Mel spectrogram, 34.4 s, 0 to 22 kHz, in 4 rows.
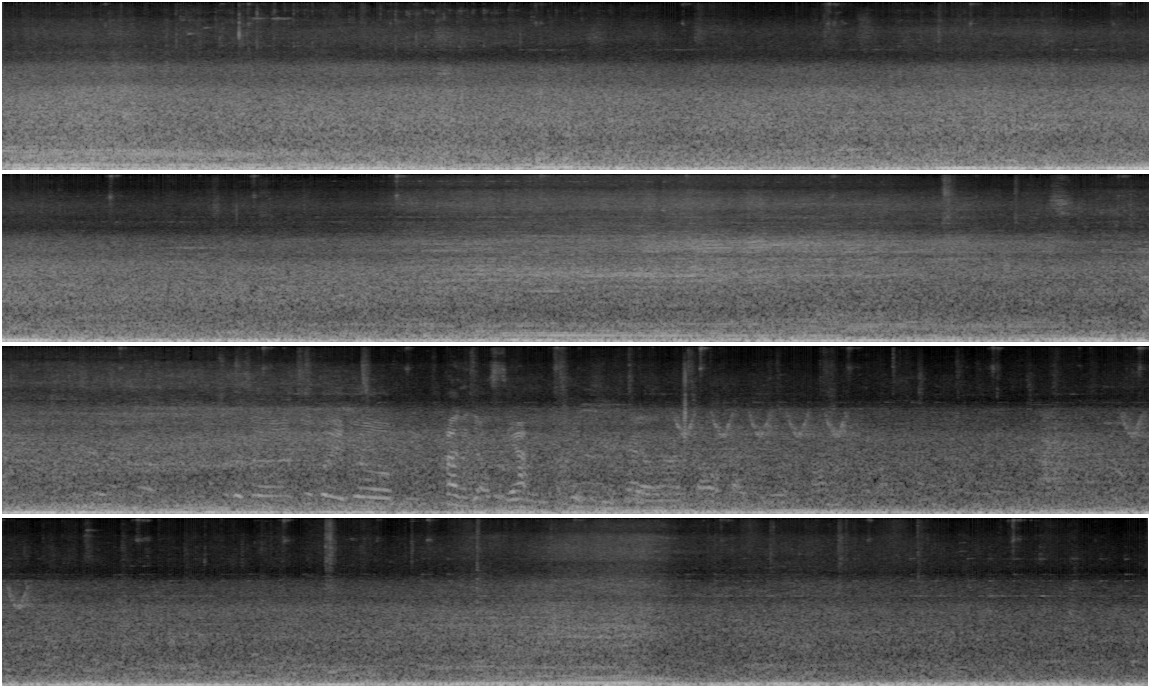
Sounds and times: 0.0s traffic sound 34.4s

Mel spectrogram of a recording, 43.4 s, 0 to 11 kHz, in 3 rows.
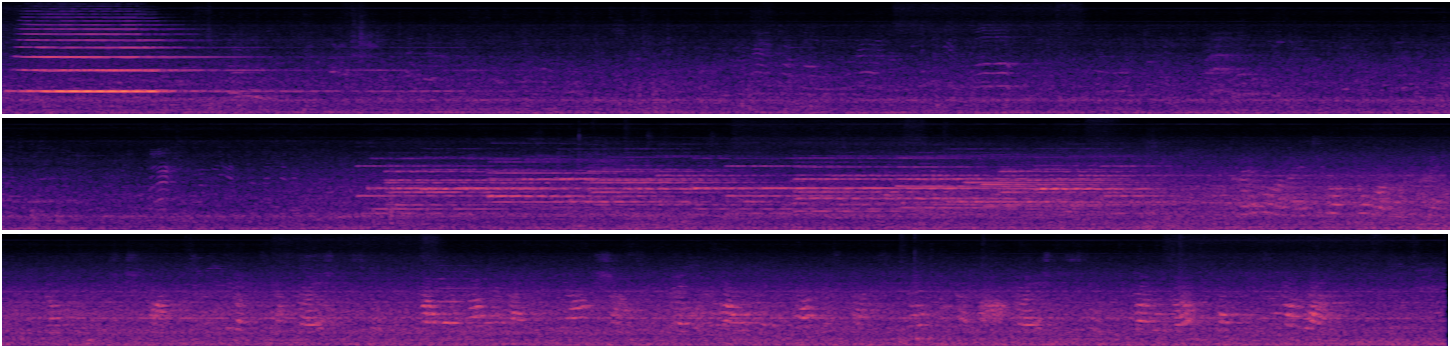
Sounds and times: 0.0s train arrives 43.4s

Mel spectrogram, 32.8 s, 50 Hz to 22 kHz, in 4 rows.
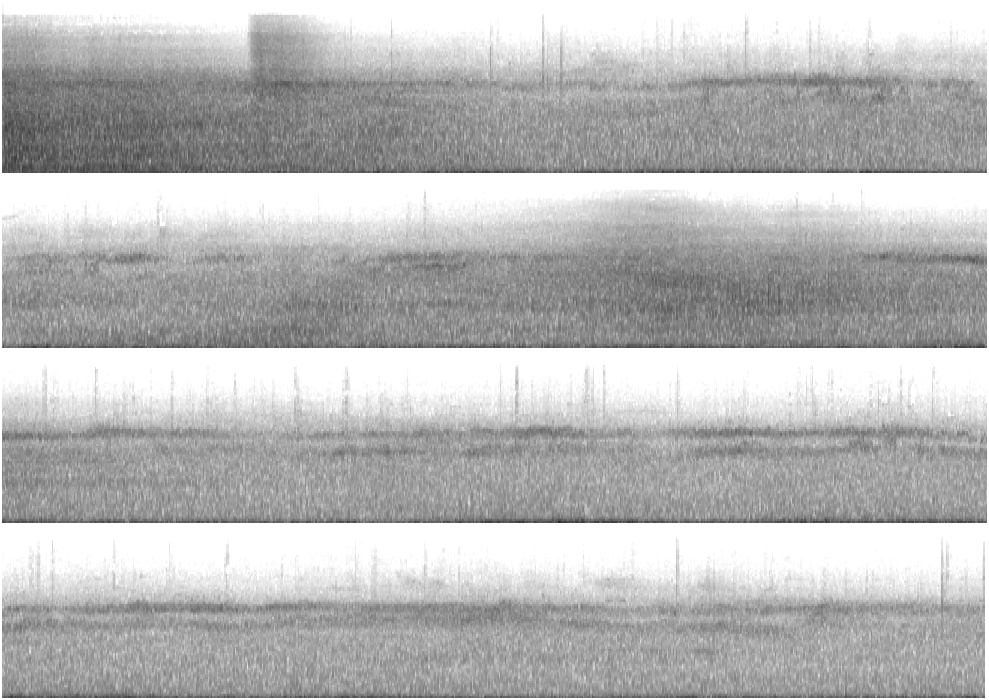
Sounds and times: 0.0s wind 32.8s

